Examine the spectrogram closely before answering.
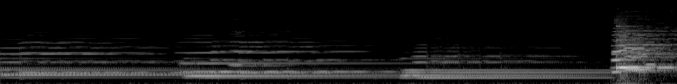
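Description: Accordion holding sustained chords that shift twice. About six seconds in, a sudden loud percussion strike cuts in and rings on.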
